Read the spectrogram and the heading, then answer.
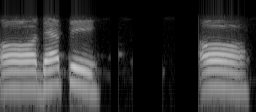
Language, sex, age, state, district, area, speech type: Assamese, female, 45-60, Assam, Barpeta, rural, conversation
